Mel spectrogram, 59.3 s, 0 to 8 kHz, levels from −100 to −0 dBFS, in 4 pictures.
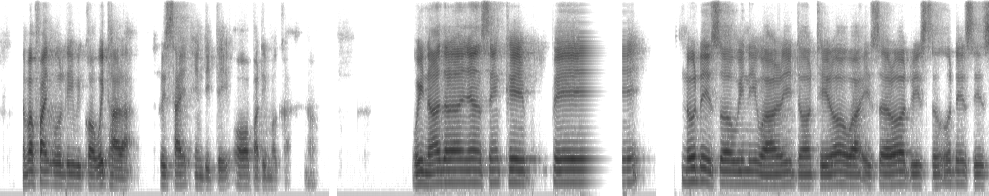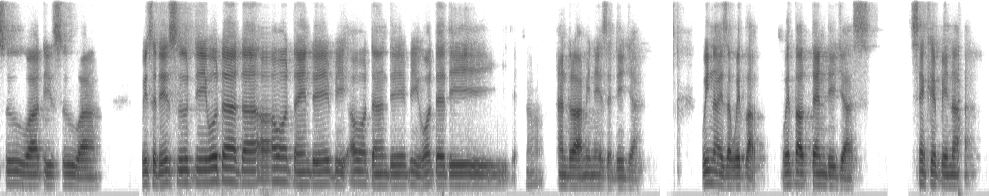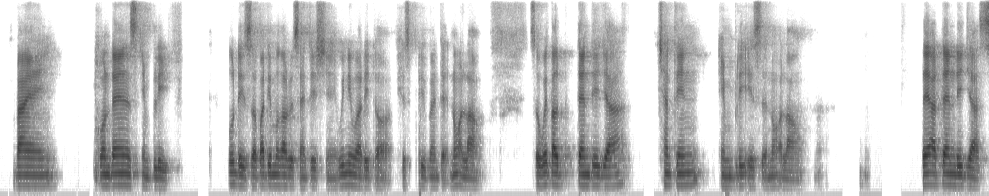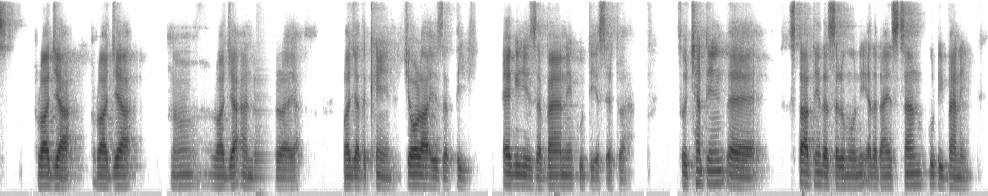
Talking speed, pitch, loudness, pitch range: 120 wpm, 120 Hz, -29 LUFS, 110-130 Hz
